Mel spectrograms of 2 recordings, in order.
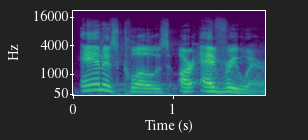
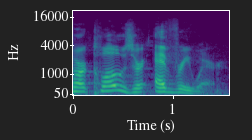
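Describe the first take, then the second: First: Pointed emphasis on "Anna's"; stress on Anna's. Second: Said in the usual way. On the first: Real, not acted. Speaker correcting whose clothes fill the room, stress on "Anna's". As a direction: lean on "Anna's" as a wry correction. Correcting "our" to wife's name.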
